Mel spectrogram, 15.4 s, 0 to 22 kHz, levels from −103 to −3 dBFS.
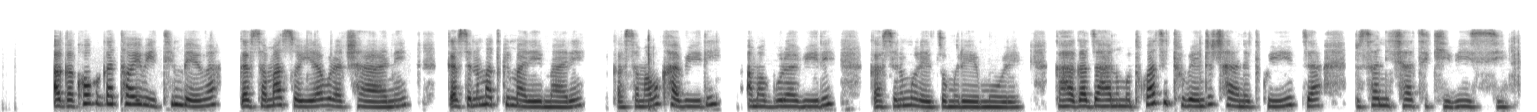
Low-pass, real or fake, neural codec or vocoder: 7.2 kHz; real; none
